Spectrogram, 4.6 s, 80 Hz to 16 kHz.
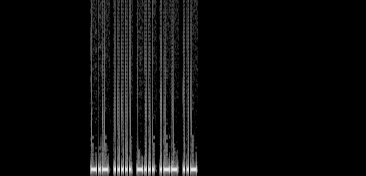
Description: Morse code, heard as a keyed tone, about 51 wpm, 700 Hz. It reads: K5BWU
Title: USA Call Signs - 5 Characters - Repeated 2x - 50wpm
